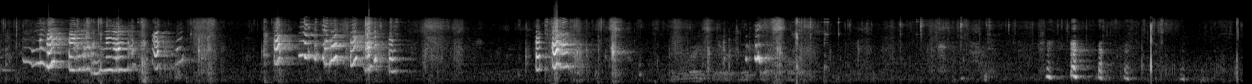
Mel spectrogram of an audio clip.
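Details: Pet dog making weird noises indoors: several loud bursts of rough, wavering whines and yelping moans, fading into softer grumbling whimpers toward the end.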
